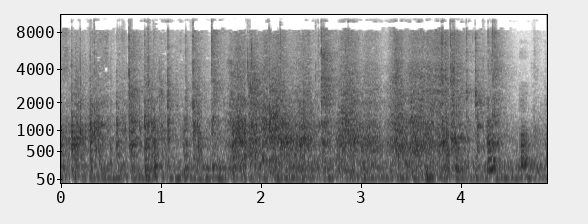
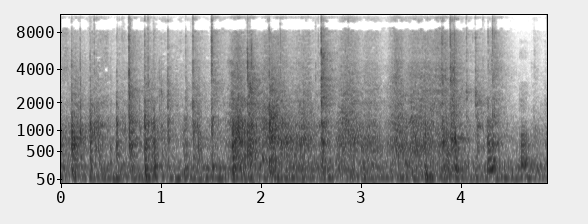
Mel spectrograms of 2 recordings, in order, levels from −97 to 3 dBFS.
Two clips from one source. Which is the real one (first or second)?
first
